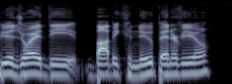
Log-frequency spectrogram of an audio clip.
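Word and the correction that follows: Knoop: Knopp, I should say. My gosh, I just said his name wrong.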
